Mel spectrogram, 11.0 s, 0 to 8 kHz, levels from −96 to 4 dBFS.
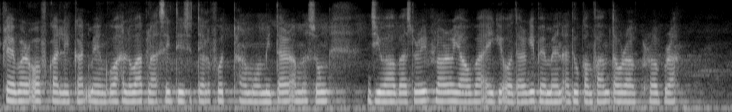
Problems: none marked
